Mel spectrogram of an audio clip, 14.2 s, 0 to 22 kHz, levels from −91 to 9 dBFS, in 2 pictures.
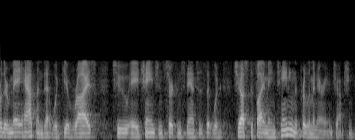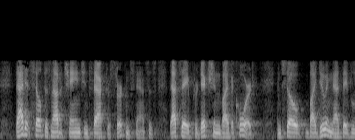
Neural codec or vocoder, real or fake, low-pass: none; real; 3.6 kHz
